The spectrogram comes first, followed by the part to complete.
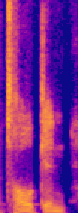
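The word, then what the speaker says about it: tulkun: whales they're not the whales they're called the Tolkien you pronounced it wrong you pronounced it wrong also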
